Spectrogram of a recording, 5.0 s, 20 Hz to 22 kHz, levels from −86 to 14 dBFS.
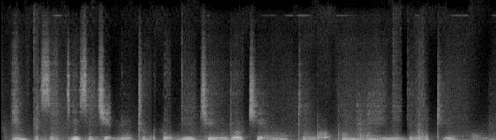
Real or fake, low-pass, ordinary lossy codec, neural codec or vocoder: fake; none; none; codec, 44.1 kHz, 0.9 kbps, DAC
